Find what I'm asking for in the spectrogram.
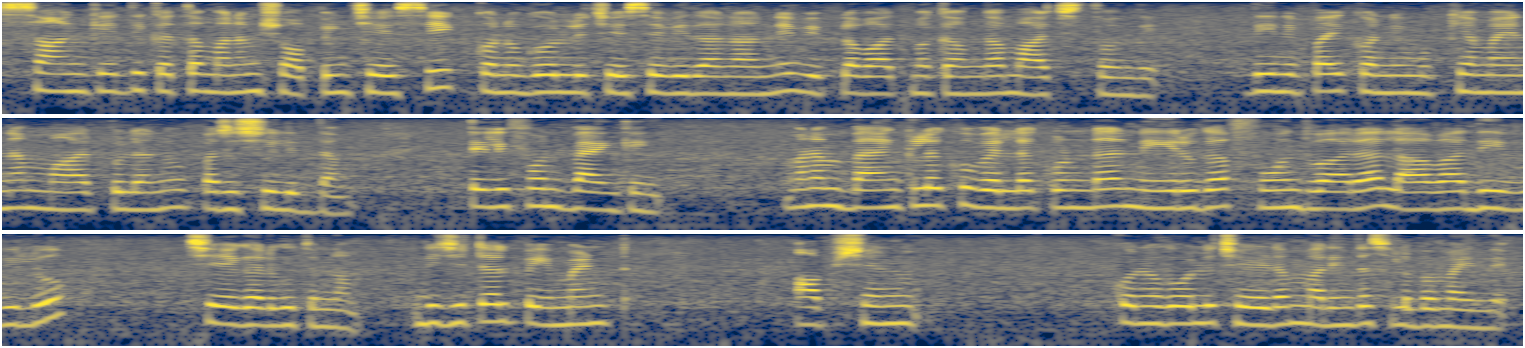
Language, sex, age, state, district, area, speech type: Telugu, female, 18-30, Telangana, Jayashankar, urban, spontaneous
